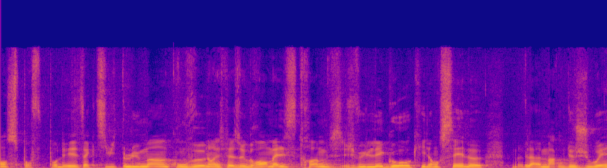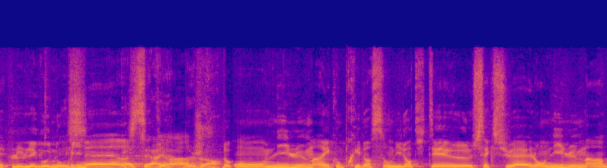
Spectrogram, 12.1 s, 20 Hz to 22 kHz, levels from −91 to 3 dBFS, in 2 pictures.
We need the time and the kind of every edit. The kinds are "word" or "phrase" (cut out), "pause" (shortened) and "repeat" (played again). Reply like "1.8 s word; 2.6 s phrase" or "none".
1.2 s phrase; 2.1 s word; 5.3 s word; 6.1 s phrase; 8.4 s word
